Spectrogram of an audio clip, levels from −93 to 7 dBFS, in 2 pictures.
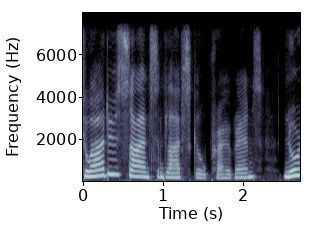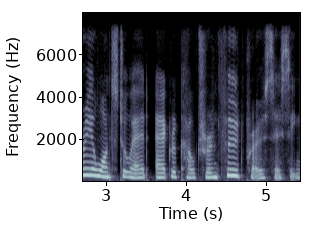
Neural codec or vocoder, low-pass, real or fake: autoencoder, 48 kHz, 128 numbers a frame, DAC-VAE, trained on Japanese speech; 7.2 kHz; fake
